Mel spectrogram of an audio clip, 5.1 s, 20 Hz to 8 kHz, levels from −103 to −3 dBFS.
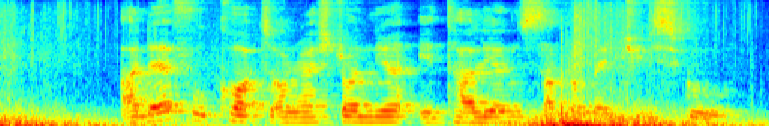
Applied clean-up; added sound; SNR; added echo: none; Fire; -3 dB; reverberation time 0.5 s.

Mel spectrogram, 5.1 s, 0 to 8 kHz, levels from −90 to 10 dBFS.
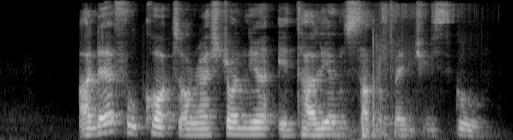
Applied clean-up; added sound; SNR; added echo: neural mask model DeepFilterNet 3.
